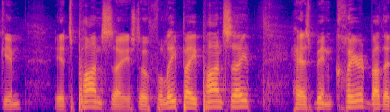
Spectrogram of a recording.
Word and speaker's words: Ponce: Felipe's family because all of last year I pronounced his name the way it would appear to me pots but Felipe himself told me several times when I asked him it sponsees though Felipe ponse has been cleared by the doctor according to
